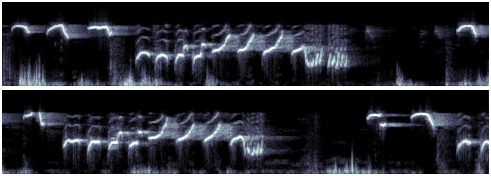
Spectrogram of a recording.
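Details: White-rumped shama in tropical forest, repeated rich phrases of high hooked whistles and fast descending note runs, with low thumps between phrases.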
